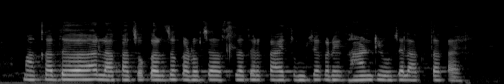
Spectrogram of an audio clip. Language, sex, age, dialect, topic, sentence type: Marathi, female, 36-40, Southern Konkan, banking, question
